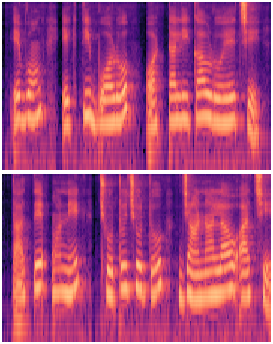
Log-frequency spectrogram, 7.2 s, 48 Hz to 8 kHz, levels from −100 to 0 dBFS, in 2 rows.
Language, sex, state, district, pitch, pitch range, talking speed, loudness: Bengali, female, West Bengal, Jalpaiguri, 225 Hz, 210-250 Hz, 90 wpm, -19 LUFS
